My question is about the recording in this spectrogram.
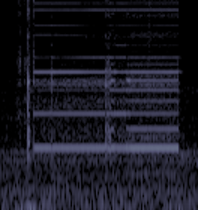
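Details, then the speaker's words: External Toshiba hard drive not detected by a laptop, powered over USB: it spins, then gives sharp clicks and beeps, pointing to a failing read head; a board swap from a donor drive comes next. "The drive is spinning. Oh. Wow. We hear a clicking"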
